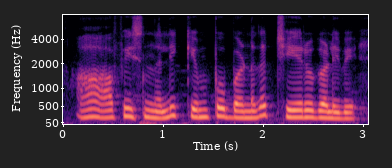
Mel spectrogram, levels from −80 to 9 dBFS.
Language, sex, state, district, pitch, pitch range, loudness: Kannada, female, Karnataka, Bangalore, 195 Hz, 185-215 Hz, -15 LUFS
